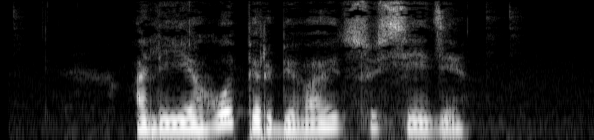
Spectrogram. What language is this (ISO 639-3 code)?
bel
